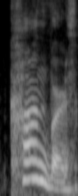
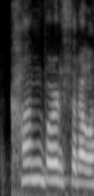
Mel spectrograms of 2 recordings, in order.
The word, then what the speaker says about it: converse: converse. 강세가 동네에 따라 좀 차이가 있긴 한데 converse라고 하는 데도 있고 converse라고 읽어주는 동네도 있고요.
